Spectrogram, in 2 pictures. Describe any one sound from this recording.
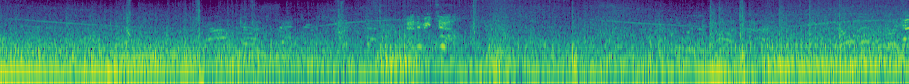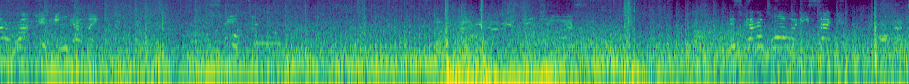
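An armored vehicle's engine rumbles as it drives.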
